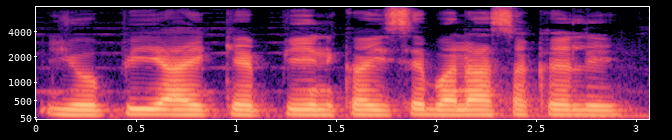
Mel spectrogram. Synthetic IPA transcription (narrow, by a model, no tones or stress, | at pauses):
jupiaikepinkəɪsebənasəkeli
